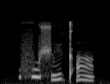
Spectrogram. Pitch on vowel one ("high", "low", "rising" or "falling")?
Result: high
